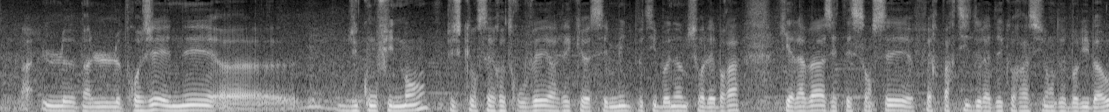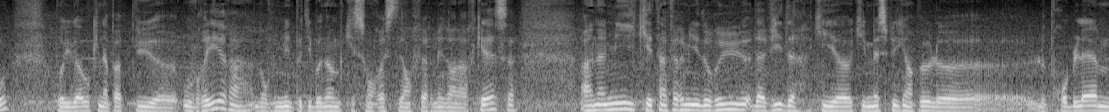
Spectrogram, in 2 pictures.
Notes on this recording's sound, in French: Une émission en direct des Halles Saint-Géry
